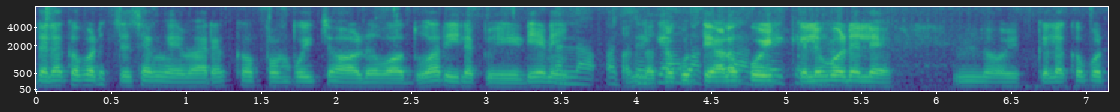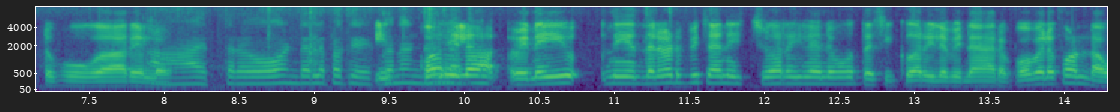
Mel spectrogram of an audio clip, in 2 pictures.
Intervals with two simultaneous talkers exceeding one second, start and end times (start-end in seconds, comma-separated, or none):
3.9-5.3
